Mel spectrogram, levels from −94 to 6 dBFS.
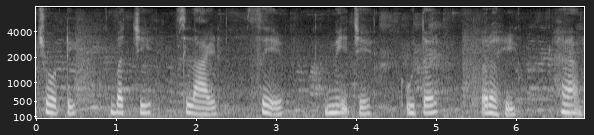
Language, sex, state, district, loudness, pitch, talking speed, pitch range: Hindi, female, Haryana, Rohtak, -17 LUFS, 195 Hz, 70 wpm, 180-205 Hz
